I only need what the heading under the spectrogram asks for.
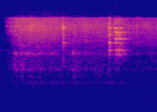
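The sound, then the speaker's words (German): Vegetables hit hot oil in a pan and fry with a loud, steady sizzle. A few sharp clinks and scrapes of stirring cut through the hiss, with no voices. “Dann brennt aber oben das Öl durch jetzt. Gemüse rein.”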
